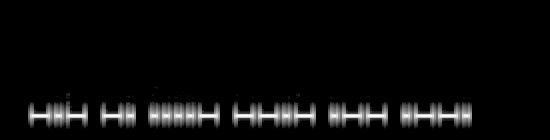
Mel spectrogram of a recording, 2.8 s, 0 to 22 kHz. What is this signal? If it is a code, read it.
Morse code, heard as a keyed tone, about 40 wpm, 700 Hz. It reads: KN4QWP
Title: USA Call Signs - 6 Characters - Repeated 3x - 40wpm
